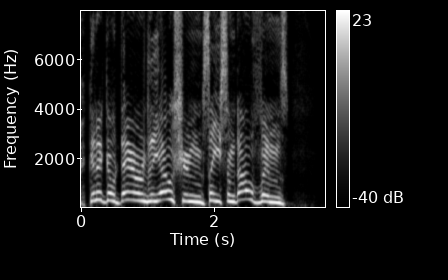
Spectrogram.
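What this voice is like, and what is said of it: Put-on southern accent, not authentic. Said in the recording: “I was doing a much better southern accent before... Why can't I do an authentic one?”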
